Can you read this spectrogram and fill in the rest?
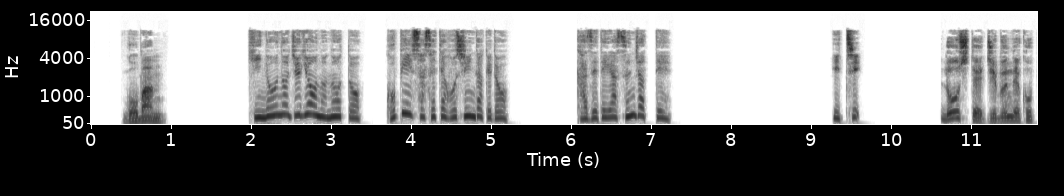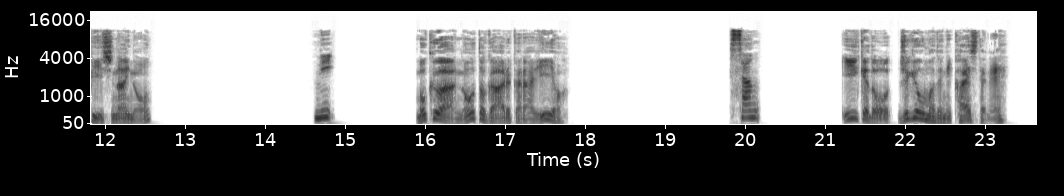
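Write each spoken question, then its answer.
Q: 昨日の授業のノートコピーさせてほしいんだけど、風邪で休んじゃって。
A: 3: いいけど授業までに返してね。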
